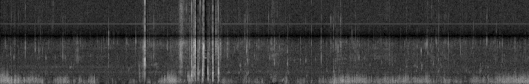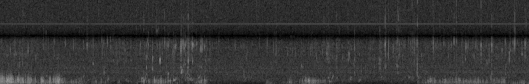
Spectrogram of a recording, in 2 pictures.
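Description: Water splashes and laps close by.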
